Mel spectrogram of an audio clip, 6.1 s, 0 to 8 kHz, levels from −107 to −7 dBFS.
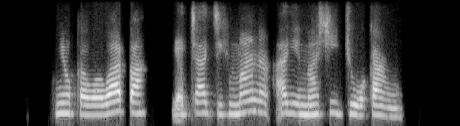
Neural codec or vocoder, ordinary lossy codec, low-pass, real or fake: codec, 16 kHz, 1 kbps, X-Codec, HuBERT features, trained on general audio; Opus, 16 kbps; 7.2 kHz; fake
